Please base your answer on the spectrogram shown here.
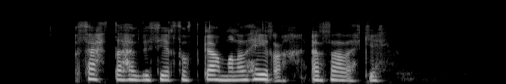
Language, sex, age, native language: Icelandic, female, 20-29, Icelandic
